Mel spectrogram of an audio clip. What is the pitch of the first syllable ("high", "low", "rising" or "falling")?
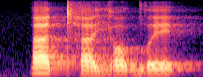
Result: high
